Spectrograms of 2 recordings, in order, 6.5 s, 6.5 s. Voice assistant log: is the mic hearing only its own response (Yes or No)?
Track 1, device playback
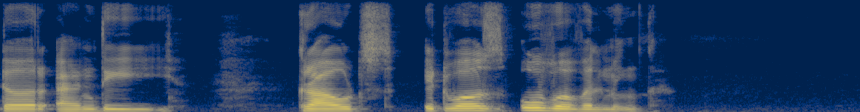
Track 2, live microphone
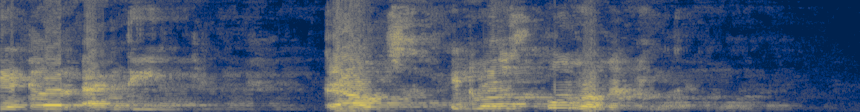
Yes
